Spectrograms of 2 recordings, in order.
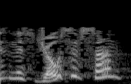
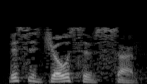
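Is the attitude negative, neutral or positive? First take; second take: positive; negative. First: It is said with a positive, admiring attitude. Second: It is said with a negative, scornful attitude.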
